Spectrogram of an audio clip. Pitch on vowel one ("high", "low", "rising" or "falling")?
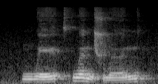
rising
